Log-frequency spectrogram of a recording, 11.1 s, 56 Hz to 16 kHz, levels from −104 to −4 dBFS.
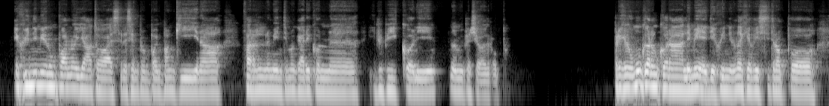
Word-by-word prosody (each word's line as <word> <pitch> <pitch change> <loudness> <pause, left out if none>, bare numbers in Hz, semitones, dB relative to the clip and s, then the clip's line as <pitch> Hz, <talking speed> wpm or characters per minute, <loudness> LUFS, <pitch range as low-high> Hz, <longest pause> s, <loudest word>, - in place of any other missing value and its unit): E 160 - -2
quindi 165 +2 +5
mi 170 - +3
ero 160 -1 +4
un 155 - +3
po' 150 - 0
annoiato 140 -3 -1
a 120 - +2
essere 120 +1 -5
sempre 120 -1 -6
un 115 - -8
po' 120 - -5
in 120 - -5
panchina, 120 -1 -2 0.3
fare 135 -2 0
allenamenti 130 -1 -1
magari 125 -1 -1
con 125 -1 -2
i 115 0 -5
più 125 +2 -5
piccoli, 120 -1 -1 0.2
non 125 -3 -2
mi 120 - -2
piaceva 110 -3 -5
troppo. 100 -2 -12 1.4
Perché 140 0 +2
comunque 175 +5 +6
ero 155 - +6
ancora 145 -3 +2
alle 130 0 +4
medie, 125 -3 +3
quindi 130 +2 0
non 125 - +1
è 135 - +3
che 130 0 -1
avessi 125 +1 -1
troppo, 120 -2 0
125 Hz, 200 wpm, -23 LUFS, 120-135 Hz, 1.4 s, comunque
